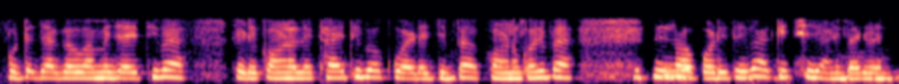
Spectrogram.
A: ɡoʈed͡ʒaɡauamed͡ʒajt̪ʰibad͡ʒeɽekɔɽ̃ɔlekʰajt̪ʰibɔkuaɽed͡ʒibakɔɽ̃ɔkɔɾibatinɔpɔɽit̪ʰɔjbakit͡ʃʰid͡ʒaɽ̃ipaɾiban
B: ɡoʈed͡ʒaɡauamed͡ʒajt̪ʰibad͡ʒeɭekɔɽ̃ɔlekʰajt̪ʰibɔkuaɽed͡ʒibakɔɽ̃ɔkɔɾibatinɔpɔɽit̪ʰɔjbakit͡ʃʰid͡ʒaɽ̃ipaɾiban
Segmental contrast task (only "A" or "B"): A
